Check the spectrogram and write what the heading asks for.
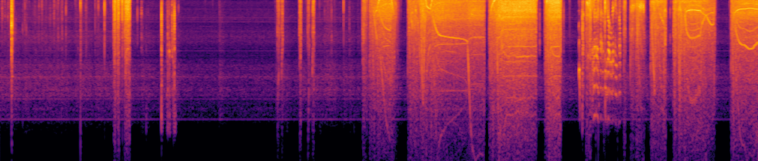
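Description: Cordless drill with a half-inch spade bit boring lengthwise into a carrot, run in short bursts from about five seconds in, its motor pitch rising and falling as the trigger is eased on and off. Before that, a few light handling clicks.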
